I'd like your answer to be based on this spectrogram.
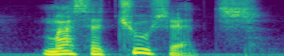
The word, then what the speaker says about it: Massachusetts: Massachusetts. Massachusetts. Nhấn mạnh vần thứ ba.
